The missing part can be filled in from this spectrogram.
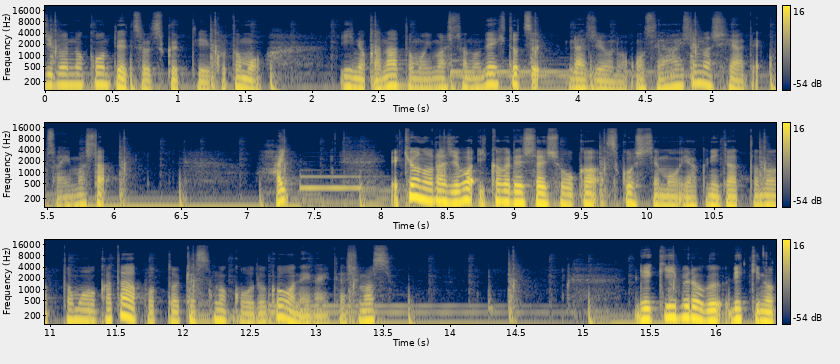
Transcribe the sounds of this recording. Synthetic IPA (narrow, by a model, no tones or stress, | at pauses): ibɯ̟nːo̞kõnt̪ẽ̞nt͡sɨo̞t͡sɨ̥kɯ̟t̪ːe̞iɯ̟̥ko̞t̪o̞mo̞ | iːno̞kanat̪o̞ːmo̞imaɕi̥t̪ano̞d̪e̞çi̥t̪o̞t͡sɨ̰ɾaʑio̞no̞̰ʔõ̞ɰ̃sẽ̞ːɦaiɕino̞ɕead̪e̞̰ɡ̥o̞z̥aimaɕi̥t̪a | hai | ḛkʲo̞ːno̞ɾaʑio̞βaʔikaɡad̪e̞ɕi̥t̪aiɕo̞ːka̰sɨ̥ko̞ɕi̥d̪̥e̞mo̞̰jʔakɯ̟ɲ̟it̪at̪ːanot̪o̞mo̞ɯ̟kat̪aβapo̞d̪̥ːo̞kʲasɨt̪o̞no̞ko̞ːd̪o̞kɯ̟o̞ːne̞ɡait̪aɕimasɨ̥ | ɾʲikʲːibɯ̟ɾo̞ɡɯ̟ɾʲikʲːino̞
